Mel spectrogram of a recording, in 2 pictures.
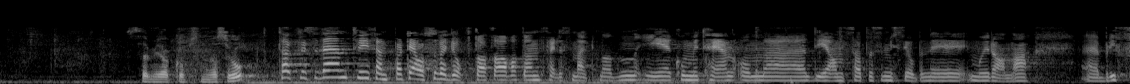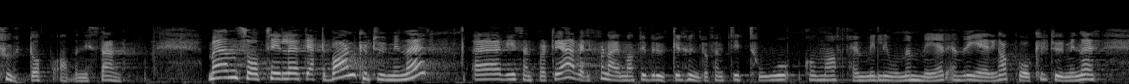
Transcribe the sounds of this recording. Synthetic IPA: sɛmjɑːkɔpsnʋæɾʂɔɡuːt̪ʰɑk̚pʰɾɛsɪd̪ɛnt̪ʋɪsɛnt̪pɑʈiːəæɾɔsːɔʋɛld̪ɪɔpt̪ɑt̪ɑʋɑt̪̚d̪ɛnfɛlːəsmɑɾknɑd̪n̩ɪkʰʊmɪt̪ʰeːənɔmd̪ɪɑnsɑt̪ːəsɔmɪst̪əɾjɔbːənɪmʊɪɾɑːnɑ | blɪɾfʉlt̪ɔpʰːɑ̰ʋmɪnɪst̪əɳ | mɛnsɔt̪ʰɪlɛt̪jæʈːəbɑːɳkʉlt̪ʰʉːɾmɪnəɾ | ʋɪsɛnt̪̚pɑʈiːəæɾʋɛld̪ɪfɔɳæɪd̪mɛɑt̪ʋɪbɾʉːkəɾɦʉnd̪ɾəɔfɛmt̪ɪt̪ʰuːkʰɔmːɑfɛmːɪlɪuːnəɾmeːɾɛ̰nɾɛjeːɾɪŋɑpʰɔkʰʉlt̪ʰʉːɾmɪnəɾ

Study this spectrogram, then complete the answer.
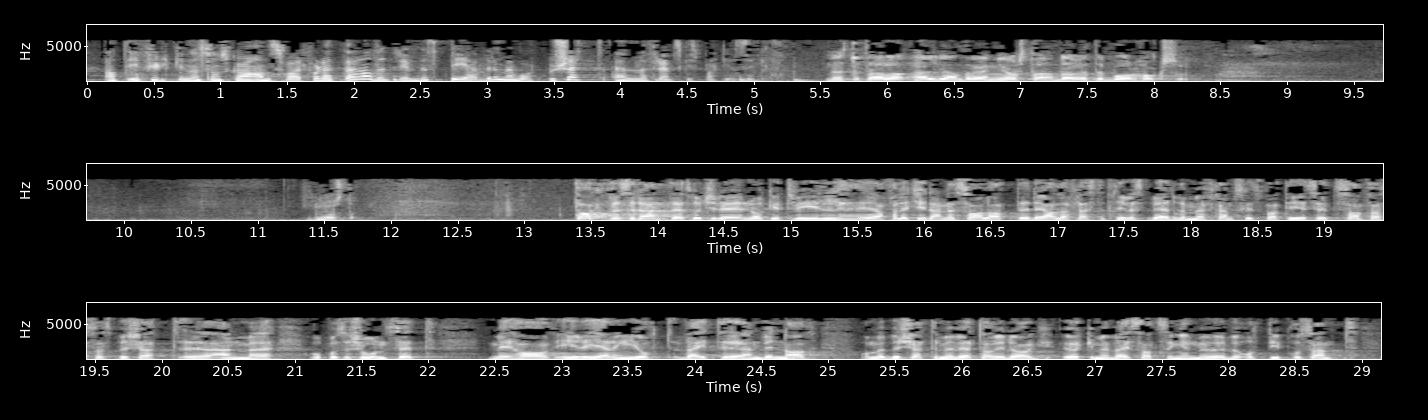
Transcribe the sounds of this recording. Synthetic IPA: ʔɑt̪̚d̪ɪfʏlkənəsɔmskʉhɑːɑnsʋɑːɾfɔɖɛt̪ːəhɑd̪ːəd̪ɾɪʋd̪əsbeːd̪ɾəmɛʋɔʈ̚bʉʂɛt̪ːɛnmɛfɾɛmskɾɪt̪spɑʈʰḭːə̰sɪt̪nɛst̪ət̪ʰɑːləhɛlɡəɑnd̪ɾeːənjɔst̪ɑd̪æɾɛt̪əboːɾɦɔksə̰ | nj | t̪ʰɑkpʰʁɛsɪd̪ɛnt̪æɡt̪ʰːɪçəd̪ɛænɔkət̪ʰʋiːlɪjɑlfɑlɪçəɪd̪ɛnːəsɑːl̩ɑt̪d̪æɪɑlːəʁflɛst̪ət̪ʰʁiːʋəsbeːd̪ʁəmɛfʁɛmskɾɪt̪spɑʁt̪ʰiːəsɪt̪sɑmfæsəsbʉʃɛt̪ːɛnmɛʊpʊsɪʂuːnn̩sɪt̪ | mɛɦɑʁɪʁɛjeːɾɪŋənjʊʁt̪ʋæɪt̪ʰɪlɛnʋɪnːəʁ | ʔɔmɛbʉd̪ʃɛt̪ːəmɛʋeːt̪ʰɑːʁɪd̪ɑːɡøːkəmɛʋæɪsɑt̪sɪŋənmɛøːʋəɾɔt̪ːɪpʰʁʊsɛnt̪

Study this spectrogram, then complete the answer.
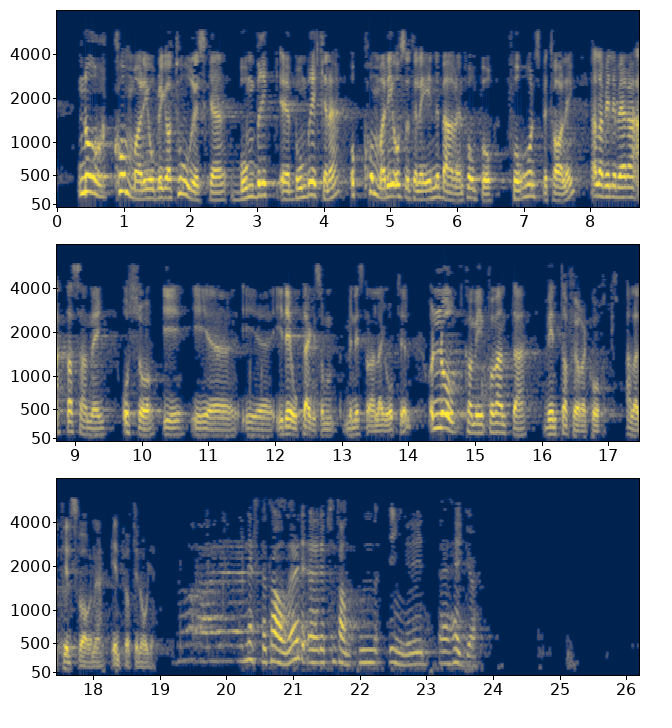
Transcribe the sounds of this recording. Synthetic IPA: nɔʁkʰɔmːəɾd̪ɪʊblɪɡɑt̪ʰuːɾɪskəbʊmbɾɪbʊmbɾɪkːənəɔkʰɔmːəɾd̪ɪɔsːɔt̪ʰɪloɪnːəbæːɾəɛnfɔɾmfɔɾ | fɔɾhɔnsbət̪ʰɑːlɪŋ | ʔɛlːəɾʋɪld̪ɛʋeːɾəʔɛ̰t̪ːəsɛnːɪŋ | ʔɔsɔɪɪɪɪ̰d̪ɛʊpːlɛɡːəsɔmmɪnɪst̪əɾənlɛɡəɾʊp̚t̪ʰɪl | ʔɔnɔʁkʰɑnʋɪfɔɾʋɛnt̪əʋɪnt̪əʁføːɾəkʰɔʁt̪ʔɛlːət̪ʰɪlsʋɑ̰ːʁə̰nə̰ʔɪ̰nfø̰ːʁt̪ɪnɔ̰ɾɡə̰ | æɾnɛst̪ət̪ʰɑːləɾɾɛpɾəsn̩t̪ʰɑnt̪n̩ɪŋɾɪd̪hɛɪɡøː

